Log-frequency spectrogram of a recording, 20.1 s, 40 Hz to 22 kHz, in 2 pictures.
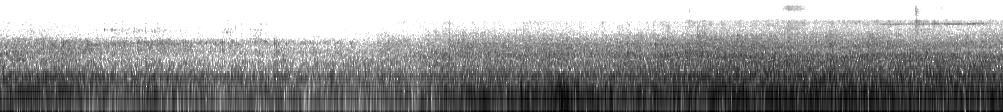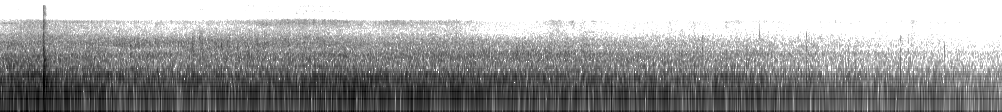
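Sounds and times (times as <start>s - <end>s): wind buffeting microphone: 4.4s - 8.6s.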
